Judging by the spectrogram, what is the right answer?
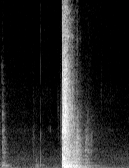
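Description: A Buick Roadmaster Wagon tailgate swings open in door mode, with one loud, close latch clunk and a short rattle that dies away quickly. Faint knocks come just before it.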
